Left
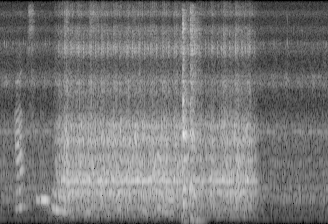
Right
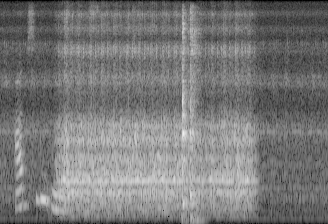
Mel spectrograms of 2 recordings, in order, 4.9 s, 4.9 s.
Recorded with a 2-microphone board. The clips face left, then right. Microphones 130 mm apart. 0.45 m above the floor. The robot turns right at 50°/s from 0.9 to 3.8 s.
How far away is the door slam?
About 2 m.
